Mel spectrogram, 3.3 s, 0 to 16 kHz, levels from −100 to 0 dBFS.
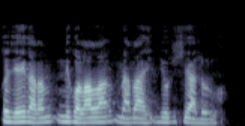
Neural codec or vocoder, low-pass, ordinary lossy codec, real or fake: none; 7.2 kHz; none; real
